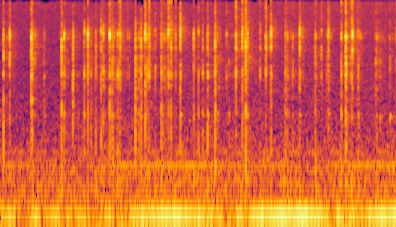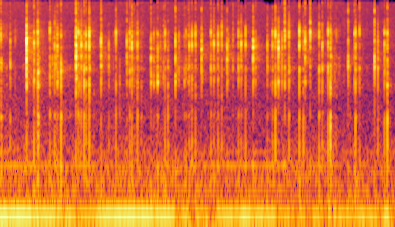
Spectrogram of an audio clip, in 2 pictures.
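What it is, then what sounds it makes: Wooden pencils. Fast, irregular tapping on wooden pencils produces a dense stream of short, dry clicks with bright, crisp upper tones. A steady low hum runs underneath, and no voice is heard.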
